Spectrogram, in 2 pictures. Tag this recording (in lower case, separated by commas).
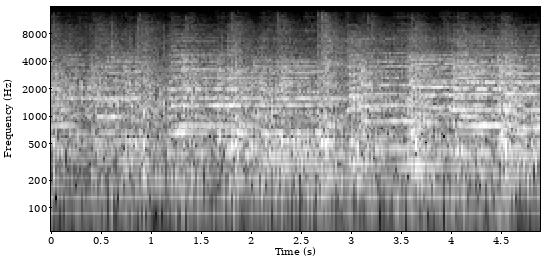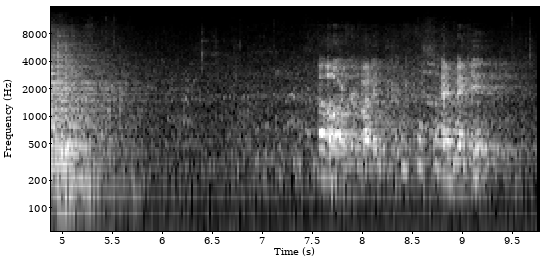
music, speech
